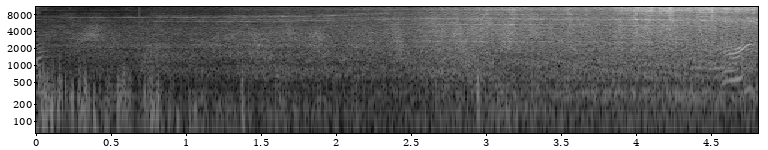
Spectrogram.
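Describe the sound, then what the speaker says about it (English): A Delta airliner flies in to land at LAX, its loud jet engine roar sweeping closer and steadily building across the whole stretch, with wind buffeting at the start. "There's another plane coming in. It's like a Delta airline."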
